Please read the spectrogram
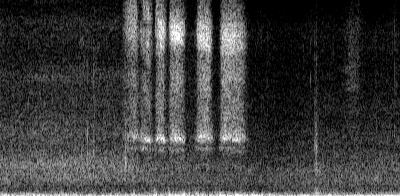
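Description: Steady low outdoor rumble, with a quick run of about five short, high chirps about a second and a half in.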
